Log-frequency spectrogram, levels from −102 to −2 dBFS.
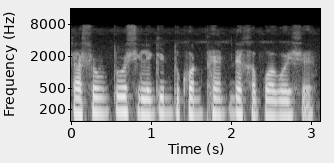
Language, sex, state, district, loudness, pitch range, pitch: Assamese, male, Assam, Sonitpur, -19 LUFS, 150-165 Hz, 160 Hz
